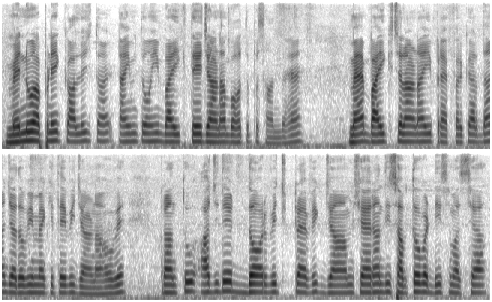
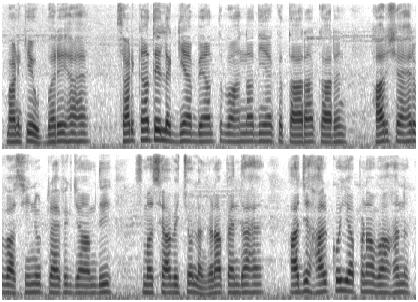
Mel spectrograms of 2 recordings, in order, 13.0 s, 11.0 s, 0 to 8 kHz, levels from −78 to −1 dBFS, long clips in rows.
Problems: none marked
